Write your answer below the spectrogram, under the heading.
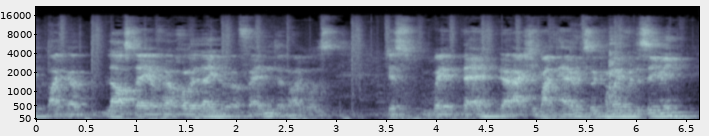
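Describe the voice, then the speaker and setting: An English man in his forties, a tech company co-founder, talking casually in an interview with lots of fillers and restarts. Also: low voice. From England. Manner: relaxed, rambling with many fillers and restarts. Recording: echoey room, far from the mic, music behind.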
